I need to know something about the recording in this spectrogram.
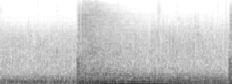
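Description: Rocket-engine liftoff sound effect: a low rumble that turns, about three quarters of a second in, into a sudden much louder blast with a deep boom underneath.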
